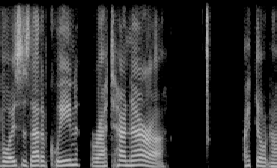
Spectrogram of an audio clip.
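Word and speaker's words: Rhaenyra: her former Friend R it's Raya rera yeah okay you you look at that how it's spelled there's no T though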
